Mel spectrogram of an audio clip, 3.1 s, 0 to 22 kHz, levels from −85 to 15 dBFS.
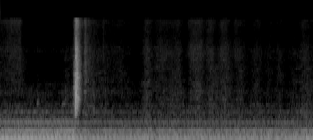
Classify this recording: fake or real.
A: real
